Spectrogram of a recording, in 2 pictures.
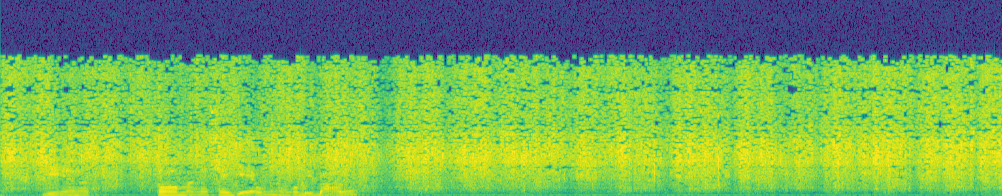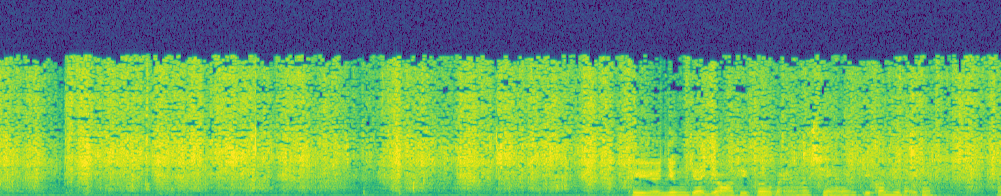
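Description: A gloved hand squishes and squelches wet food as it mixes it in a metal bowl.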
